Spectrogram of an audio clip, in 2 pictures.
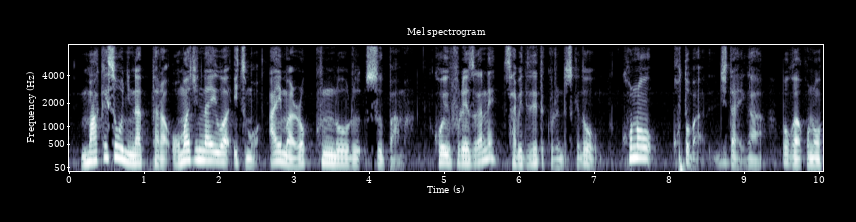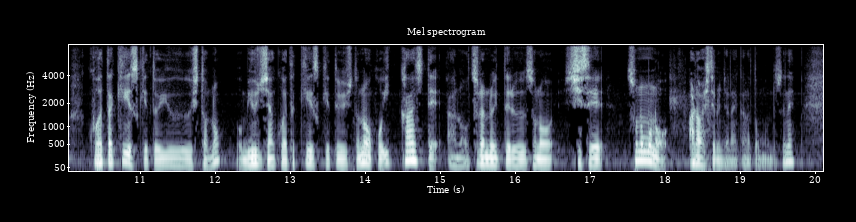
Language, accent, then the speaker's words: Japanese; Hyogo, Japan; 自分の出身兵庫県だったり、うん、まあ、この岡山県だったりね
